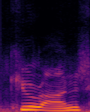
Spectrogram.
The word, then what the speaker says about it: Qronge: This video is about the amazing Qronge, Qronge. I heard it pronounced Qronge, so I assume that that's the correct pronunciation.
